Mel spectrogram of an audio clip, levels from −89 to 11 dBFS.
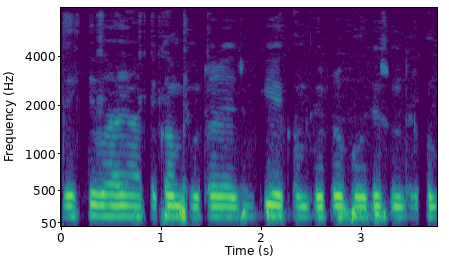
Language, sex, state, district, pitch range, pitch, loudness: Hindi, male, Bihar, Araria, 135-145 Hz, 140 Hz, -16 LUFS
